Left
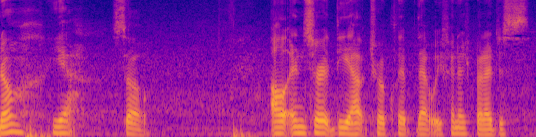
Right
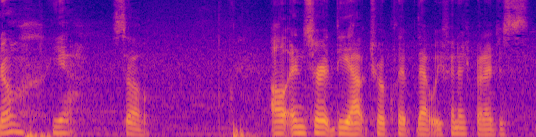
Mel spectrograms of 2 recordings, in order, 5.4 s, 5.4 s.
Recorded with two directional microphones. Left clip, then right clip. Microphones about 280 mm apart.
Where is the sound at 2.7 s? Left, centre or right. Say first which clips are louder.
Left 5 dB; centre.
